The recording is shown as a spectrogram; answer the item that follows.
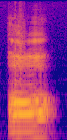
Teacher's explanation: मैंने सबसे पहले आ बोला, अब देखो बोलो आ। अब आ बोलते जीभ पीछे की ओर खींच रही है। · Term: पश्च स्वर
